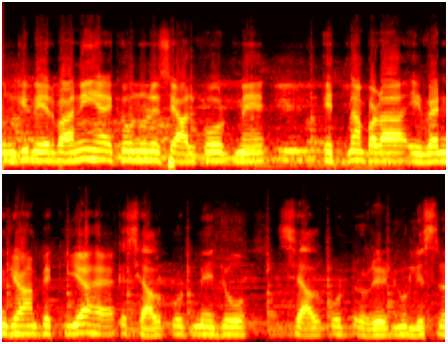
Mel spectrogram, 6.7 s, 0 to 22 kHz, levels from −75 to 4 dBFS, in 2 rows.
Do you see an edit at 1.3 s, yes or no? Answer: no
